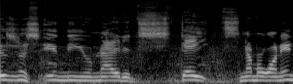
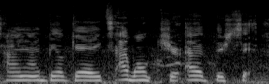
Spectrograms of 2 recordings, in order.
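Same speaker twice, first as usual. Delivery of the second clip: put-on passive-aggressive voice, slower. Showing how passive-aggressive monsters talk, the speaker puts on a passive-aggressive Bill Gates voice. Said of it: "these passive aggressive and they talk like this".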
